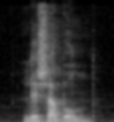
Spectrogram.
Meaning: Lisbon (the capital city of Portugal)
- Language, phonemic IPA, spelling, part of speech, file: Dutch, /ˈlɪsaːbɔn/, Lissabon, proper noun, Nl-Lissabon.ogg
